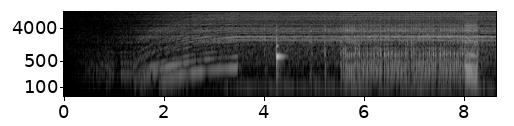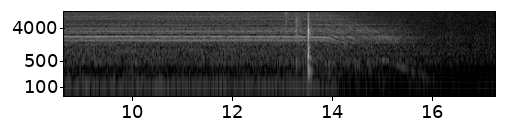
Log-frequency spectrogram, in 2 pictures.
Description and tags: WDAC21200 - 5200rpm - BB
A Western Digital hard drive manufactured in 1996 close up; spin up, seek test, spin down. (wdac21200)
